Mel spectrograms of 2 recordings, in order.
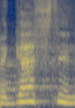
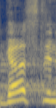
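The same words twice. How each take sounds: First: The name is called out at normal volume. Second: The name is yelled out more loudly.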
